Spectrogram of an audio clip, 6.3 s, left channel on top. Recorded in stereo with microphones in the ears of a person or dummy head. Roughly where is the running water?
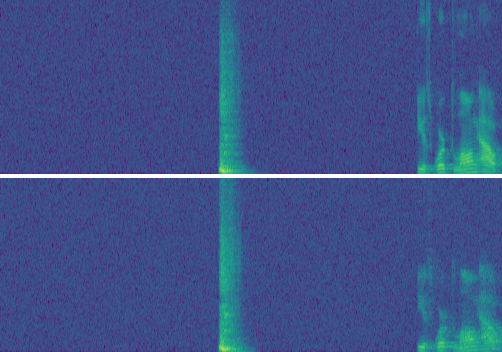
I don't hear running water.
